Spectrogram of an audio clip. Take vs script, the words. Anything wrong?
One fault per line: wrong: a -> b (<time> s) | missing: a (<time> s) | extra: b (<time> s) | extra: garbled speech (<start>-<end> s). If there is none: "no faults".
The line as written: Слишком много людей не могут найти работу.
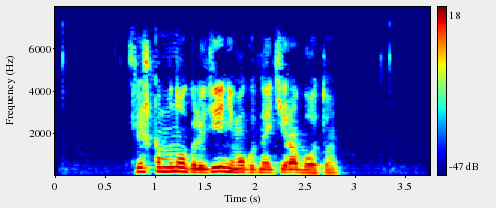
no faults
